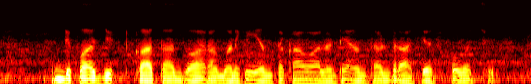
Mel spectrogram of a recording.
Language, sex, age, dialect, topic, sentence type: Telugu, male, 25-30, Southern, banking, statement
